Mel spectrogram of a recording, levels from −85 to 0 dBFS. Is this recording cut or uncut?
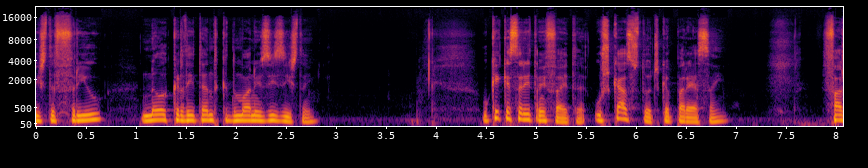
cut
